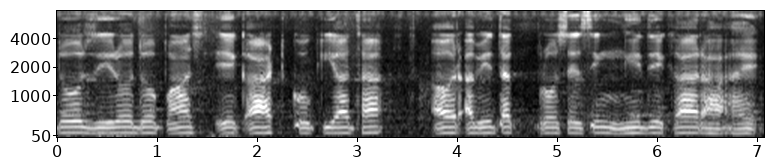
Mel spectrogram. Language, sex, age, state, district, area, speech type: Urdu, male, 18-30, Uttar Pradesh, Balrampur, rural, spontaneous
